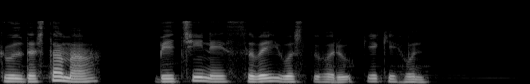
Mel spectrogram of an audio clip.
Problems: none marked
